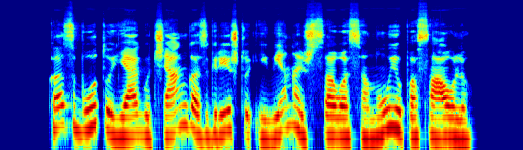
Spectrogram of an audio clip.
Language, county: Lithuanian, Kaunas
